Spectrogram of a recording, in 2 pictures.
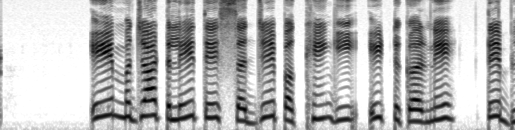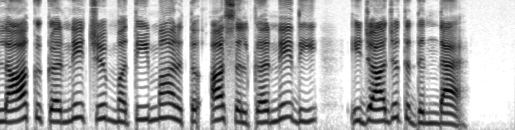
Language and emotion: Dogri, neutral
